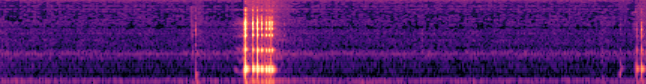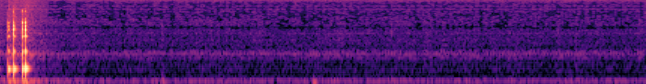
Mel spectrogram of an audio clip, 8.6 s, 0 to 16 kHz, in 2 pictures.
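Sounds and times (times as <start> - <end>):
burping into the microphone: 1.6 - 1.8, 4.2 - 4.5.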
